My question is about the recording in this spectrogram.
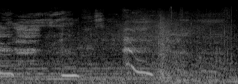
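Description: A young woman's sharp gasp, then a short falling cry of distress, over steady background music.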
